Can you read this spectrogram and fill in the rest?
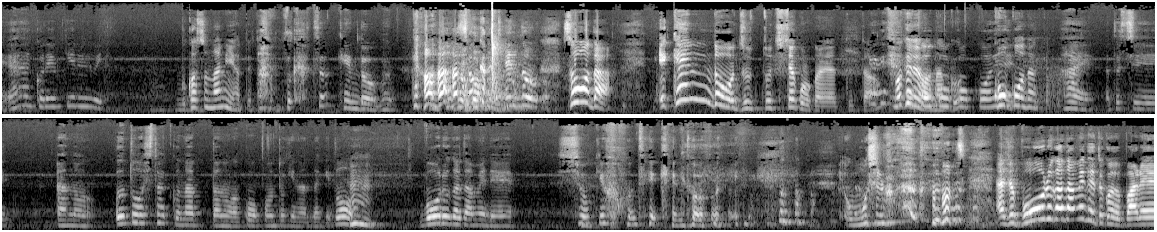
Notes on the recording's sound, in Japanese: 鎌倉で公開収録したインタビュー。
